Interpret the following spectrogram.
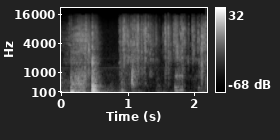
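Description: Plastic snack packaging crinkling and rustling in irregular bursts as packets are handled.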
